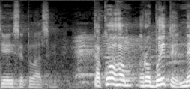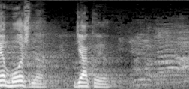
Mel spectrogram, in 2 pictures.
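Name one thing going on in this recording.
A middle-aged man shouts angrily into a microphone.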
